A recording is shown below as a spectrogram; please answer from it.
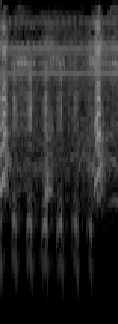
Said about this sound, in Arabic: أطلق الكلاب ولنواصل تتبع أثرهم.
